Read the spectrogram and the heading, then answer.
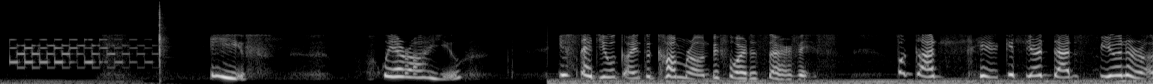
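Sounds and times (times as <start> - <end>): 
phone pickup click: 0.0 - 1.7
telephone ringing with a trilling electronic tone: 0.0 - 1.7
speech: 3.9 - 4.8, 5.6 - 8.2, 9.0 - 11.5.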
